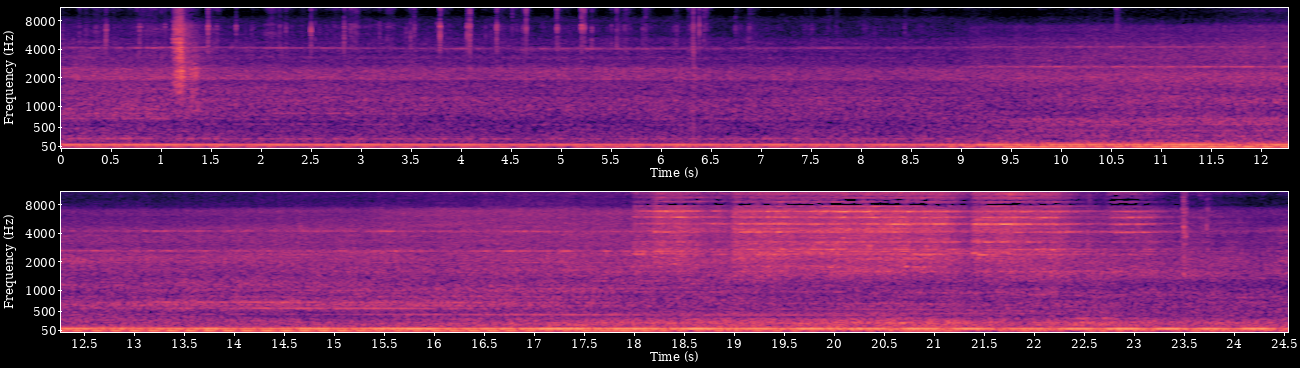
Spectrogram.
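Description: VIA Rail passenger train running past with a steady low rumble, which grows louder about a third of the way in as a train comes up and crosses a railway bridge overhead. A cluster of high steady tones joins in over the last several seconds.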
